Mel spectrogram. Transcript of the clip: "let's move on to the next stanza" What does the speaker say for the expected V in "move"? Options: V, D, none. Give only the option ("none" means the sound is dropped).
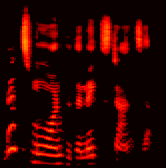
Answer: none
